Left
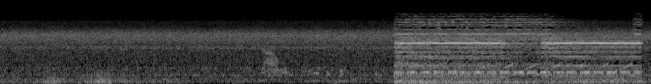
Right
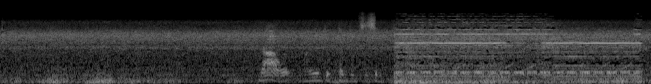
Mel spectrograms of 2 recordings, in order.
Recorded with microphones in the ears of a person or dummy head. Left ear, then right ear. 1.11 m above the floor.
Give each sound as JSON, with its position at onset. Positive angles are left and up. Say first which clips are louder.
{"t": 2.6, "sound": "a man speaking", "louder": "right 3 dB", "side_deg": -80}
{"t": 3.9, "sound": "a fire alarm", "louder": "left 5 dB", "side_deg": 40}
